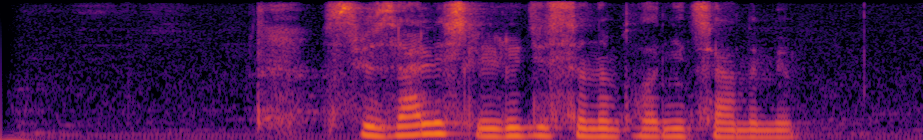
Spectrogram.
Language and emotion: Russian, neutral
